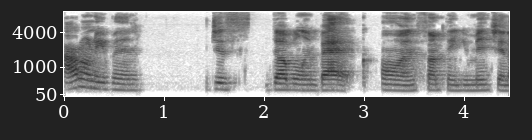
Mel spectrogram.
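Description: Speaking at a moderate pace with fairly even intonation, a woman has a plain, everyday voice. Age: 20s. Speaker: podcast host. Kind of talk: casual chat.

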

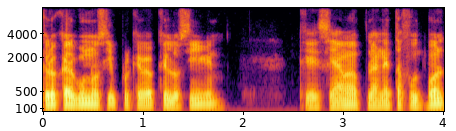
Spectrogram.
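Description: Over a quiet background, a man with a very deep, low pitch speaks with fairly even intonation in a dry, close sound with no echo. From Mexico, Autlán de la Grana, Jalisco. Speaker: football fan commentator. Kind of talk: casual chat.

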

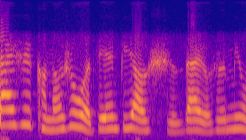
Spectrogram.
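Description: A woman talks at a very fast pace with lively intonation and a fairly high pitch. Music plays in the background. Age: 20s. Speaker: caller. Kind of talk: phone-in personal story. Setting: phone call.

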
